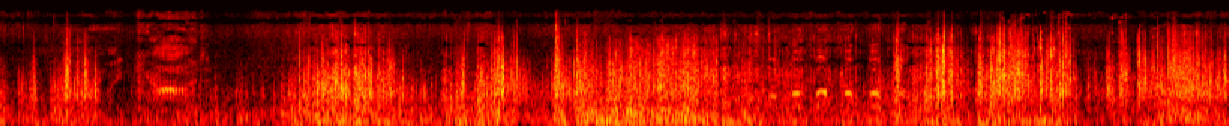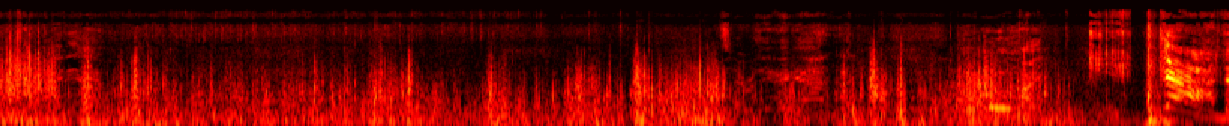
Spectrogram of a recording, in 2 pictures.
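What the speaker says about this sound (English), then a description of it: "Windy." Powerful wind gusts roar during a derecho storm, buffeting the microphone in a constant loud rush with occasional voices underneath.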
